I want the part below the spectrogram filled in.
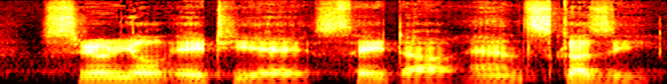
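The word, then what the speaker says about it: SCSI: hard drives are parallel ATA Theta as is pronounced Serial ATA SATA and scuzzy S CSI external hard drives can connect to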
